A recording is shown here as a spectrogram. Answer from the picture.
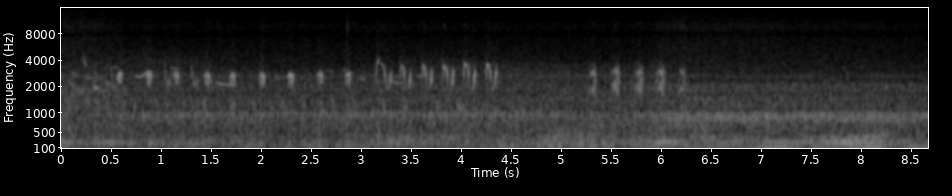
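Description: A bird calling: a run of short clear notes at about four a second, then a quicker burst of higher notes, and a few more notes a second later. A faint low hum returns near the end.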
